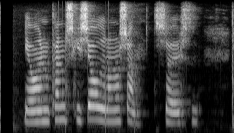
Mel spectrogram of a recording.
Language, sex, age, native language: Icelandic, other, 12, Icelandic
